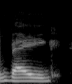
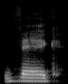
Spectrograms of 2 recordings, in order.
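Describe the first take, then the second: First: "vague" with a long ay glide, vayg; Australian "vague". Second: "vague" with a short eh, like veg; American "vague". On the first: Australian host showing chat how she says it, "vague" as vayg. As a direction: say "vague" the Australian way, vowel drawn to ay. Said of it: "I mean, I say vague". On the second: Host showing how y'all say it, "vague" as veg. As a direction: say "vague" the American way, rhyming with leg. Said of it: "you, y'all say vague". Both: Shown as a demonstration.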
